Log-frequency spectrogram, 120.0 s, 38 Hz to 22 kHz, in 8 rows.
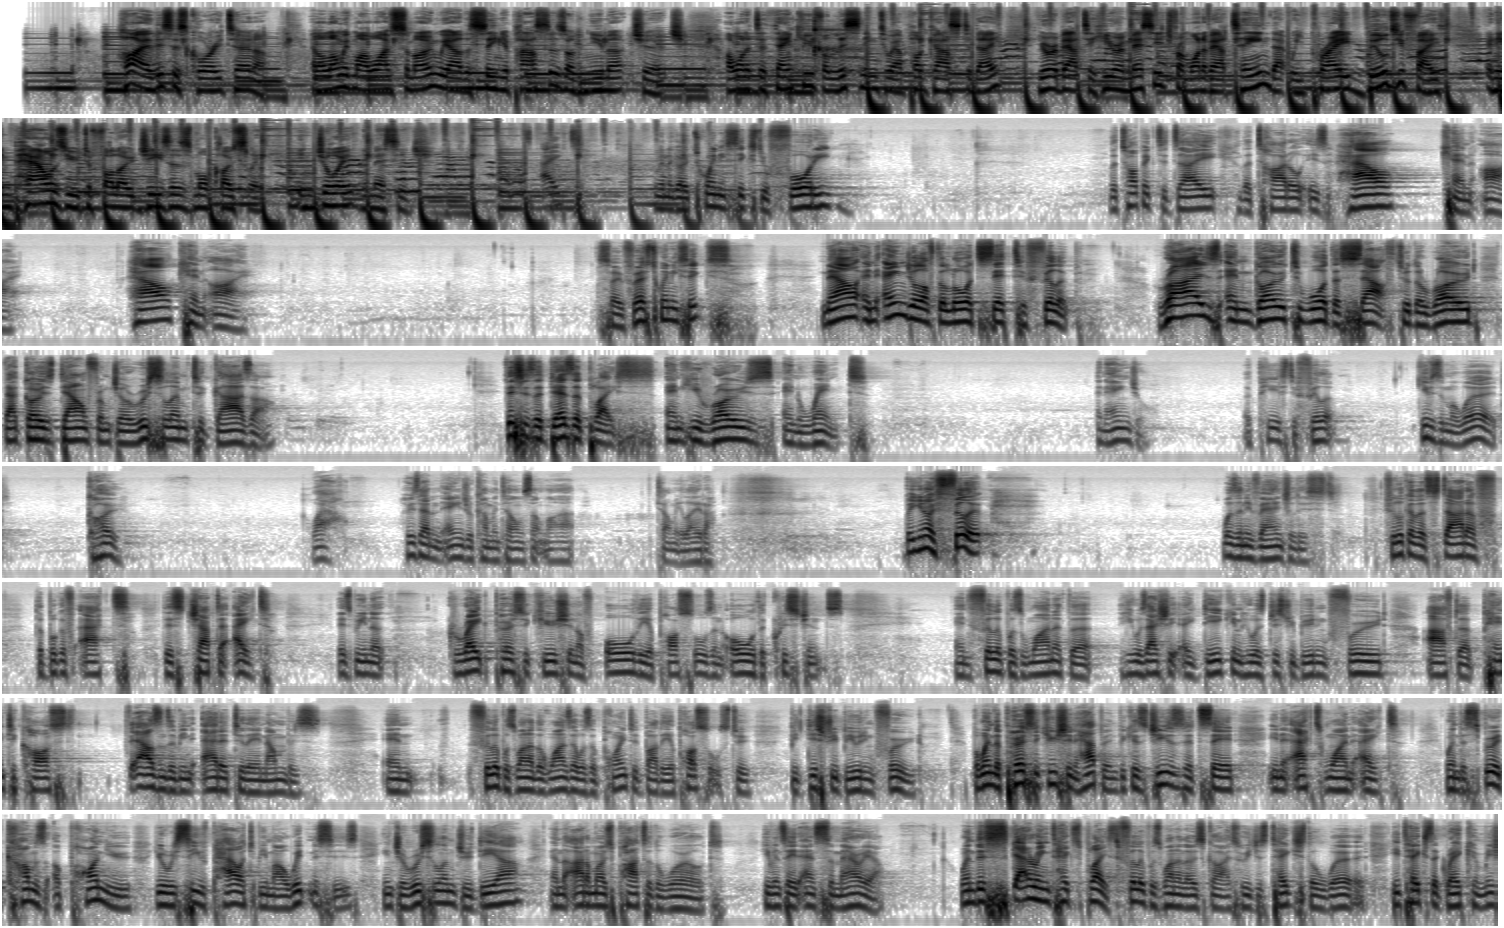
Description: Neuma Church Melbourne South Originally Recorded at the 10am Service on Sunday 26th March 2023.&nbsp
